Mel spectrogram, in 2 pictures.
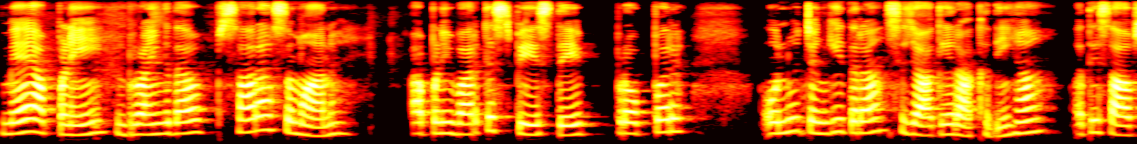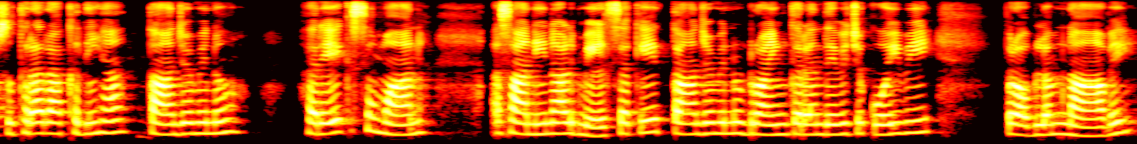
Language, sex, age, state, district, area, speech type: Punjabi, female, 30-45, Punjab, Hoshiarpur, rural, spontaneous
